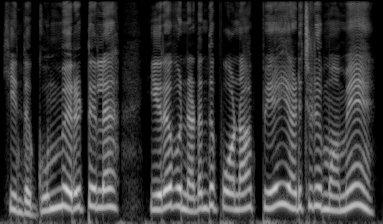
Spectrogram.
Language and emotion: Tamil, fearful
